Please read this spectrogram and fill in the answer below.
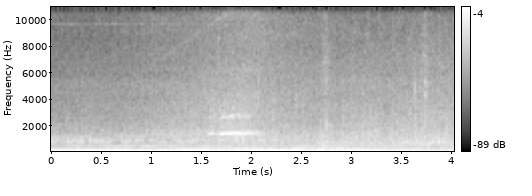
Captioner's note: tires screech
